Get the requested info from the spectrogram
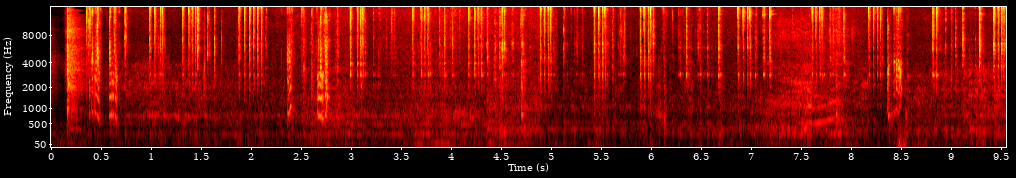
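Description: Ratchet clicking of a click-type torque wrench in short, irregular runs as fuel injector and fuel rail bolts are tightened to final torque.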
